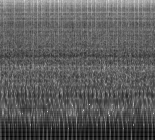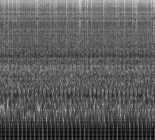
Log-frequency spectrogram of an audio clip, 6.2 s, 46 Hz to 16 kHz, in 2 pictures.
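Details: 2016 Honda Bros 160 after new original piston parts replaced a worn piston found after the 6,000 km service: busy rattly mechanical clatter over a fast steady idle, louder than the earlier fault; internal engine noise, cause undetermined.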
